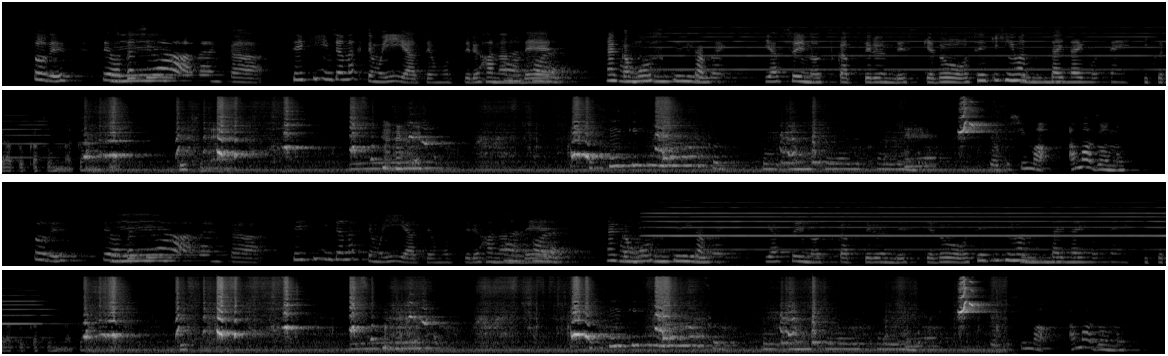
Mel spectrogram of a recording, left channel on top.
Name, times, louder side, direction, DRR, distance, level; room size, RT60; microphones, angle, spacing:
voice 1, 0.3-0.7 1.0-2.6 2.9-5.5 6.0-6.6 6.9-7.2 7.6-12.8 13.4-14.0 15.4-15.8 20.7-21.0 21.5-22.9, left 6 dB, 65° left, 14 dB, 0.4 m, -45 dB
voice 2, 1.1-1.7 5.0-5.6 6.2-7.1 10.2-11.0 14.3-14.6 15.1-16.0 17.5-18.9 19.2-20.9, left 1 dB, 10° left, 4 dB, 0.7 m, -44 dB
Bowed string instrument, 6.4-12.1, right 8 dB, 65° right, 1.3 m, -48 dB
sound 1, 12.4-21.7, right 6 dB, 25° right, 0.5 m, -34 dB
16.5 x 9.9 x 2.6 m, 1.0 s
head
